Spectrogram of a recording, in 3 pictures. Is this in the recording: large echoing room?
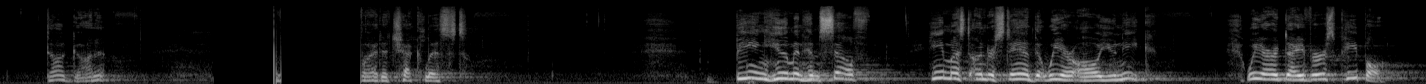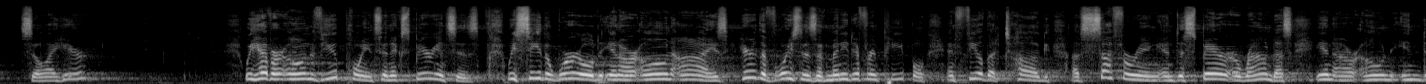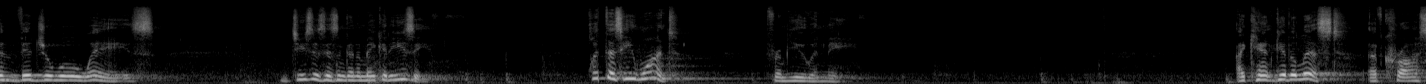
yes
